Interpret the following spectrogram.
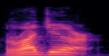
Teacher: on the jim we make qalqala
